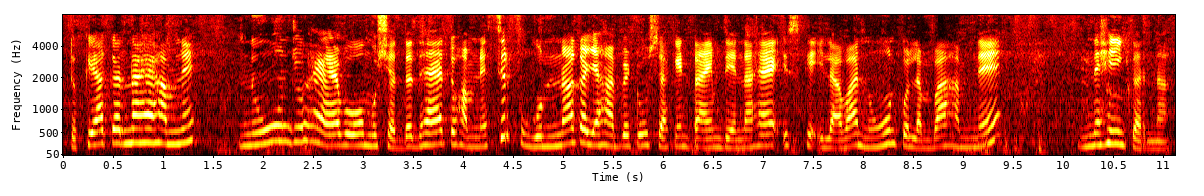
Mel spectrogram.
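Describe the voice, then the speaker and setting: A woman teaching Quran recitation, drawing out syllables slowly and patiently repeating each point. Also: a little high, a little hiss or hum, low-quality recording. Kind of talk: tajweed lesson.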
